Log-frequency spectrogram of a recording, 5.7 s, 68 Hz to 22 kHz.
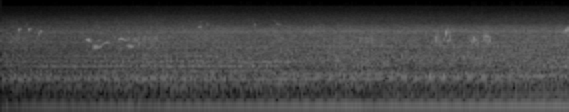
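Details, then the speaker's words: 2015 Honda Accord 2.4L GDI engine during CRC GDI intake valve cleaner spraying through a vacuum source. Revs held around 2500 rpm with short bursts of spray; uneven beat with dips as speed wavers. Engine stumbles while cleaner is sprayed; check engine light flashed. "I'm going to raise my rpms to about 2500 and then short bursts and every time I do that I can hear the engine stumble a little bit"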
